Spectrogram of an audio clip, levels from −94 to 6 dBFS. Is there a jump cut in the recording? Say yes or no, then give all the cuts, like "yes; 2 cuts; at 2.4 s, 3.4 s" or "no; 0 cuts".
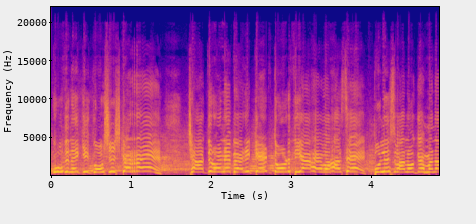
yes; 1 cut; at 3.9 s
